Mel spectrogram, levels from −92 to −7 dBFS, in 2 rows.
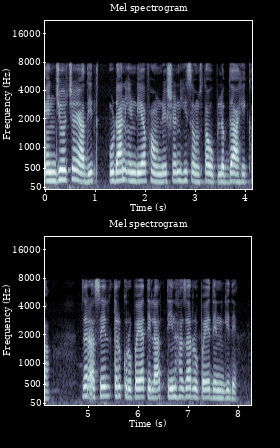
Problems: constant background noise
